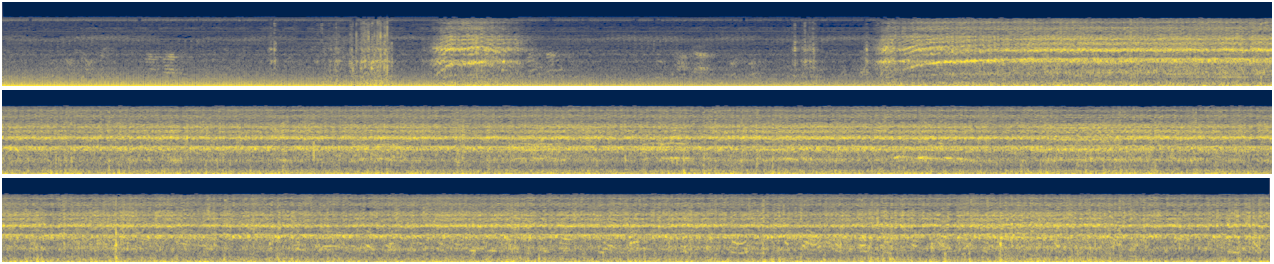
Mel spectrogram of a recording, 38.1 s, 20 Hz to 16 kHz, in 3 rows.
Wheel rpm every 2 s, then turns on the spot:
0, 10, 30, 0, 70, 160, 160, 160, 160, 160, 160, 160, 160, 160, 160, 160, 160, 160, 160.
none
